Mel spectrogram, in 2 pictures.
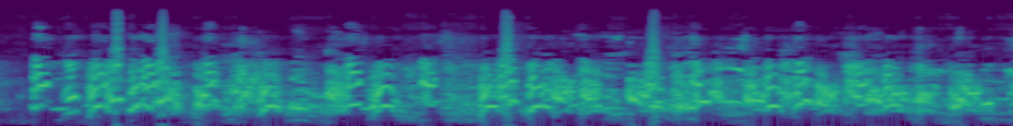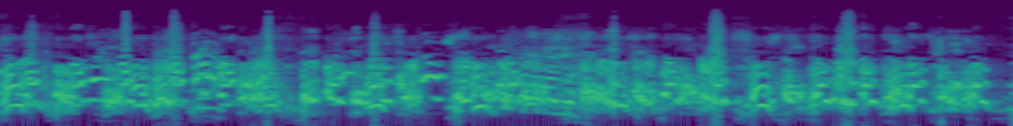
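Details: Trained hunting dogs in a pack chase wild boar through rice fields in West Sumatra, Indonesia, during a Minang pig hunt. Dense, overlapping barks and yips come nonstop from several dogs, with sharp high clicks scattered throughout.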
